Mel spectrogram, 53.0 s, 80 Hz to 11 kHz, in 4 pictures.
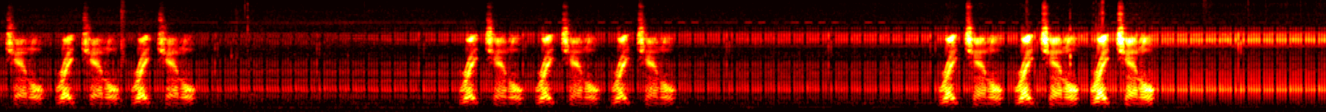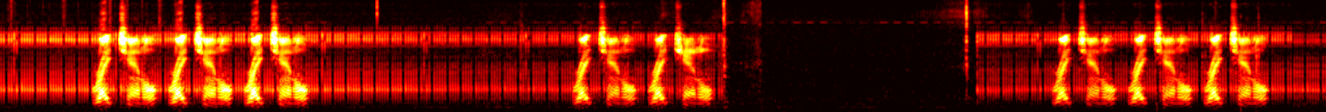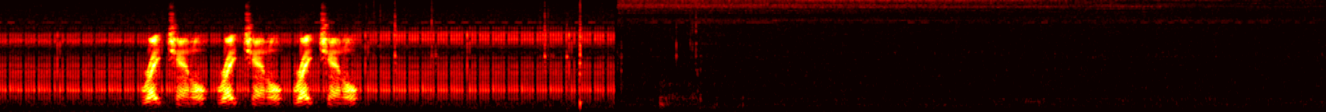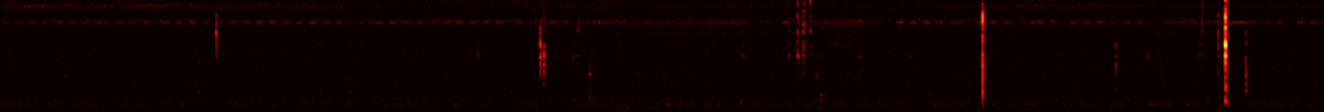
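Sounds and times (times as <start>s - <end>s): rapid electrical ticking: 0.0s - 20.5s, 22.9s - 34.6s
speaker hum: 0.0s - 53.0s.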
